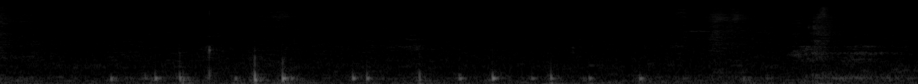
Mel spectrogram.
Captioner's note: light tapping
